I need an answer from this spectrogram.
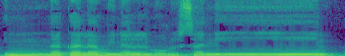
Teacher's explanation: सीन का आवाज़ ले लेकर आना है, यहाँ स्वात नहीं निकल जाए, मद्दा है थोड़ा खींच कर ठहराना है।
